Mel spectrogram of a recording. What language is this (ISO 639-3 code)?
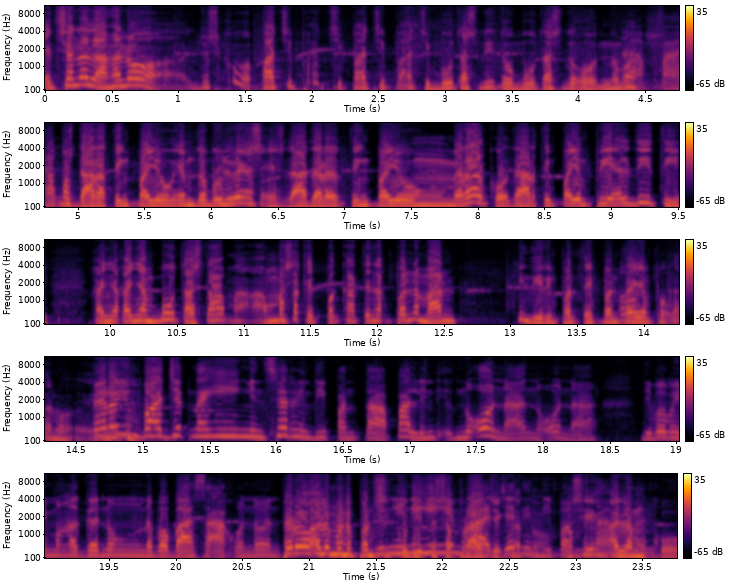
fil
